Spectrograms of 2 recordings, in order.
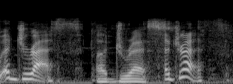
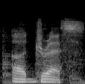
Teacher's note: but you pronounce it differently the verb address has the stre the stress on the second syllable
